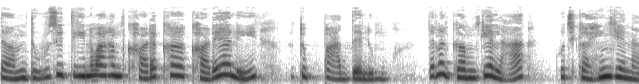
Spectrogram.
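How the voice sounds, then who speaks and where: A woman puts on a cartoonish character voice at an extremely high pitch, with lively intonation and big swings in loudness. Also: moderate pace. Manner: playful, wheedling.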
